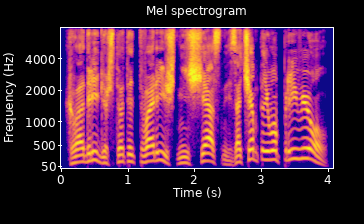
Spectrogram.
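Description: A man voicing a huge, gruff, superstitious male ship's shaman in an audiobook, speaking in a menacing booming bass. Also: big pitch swings, a little slow, no echo, studio quality. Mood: outraged.

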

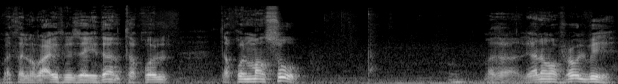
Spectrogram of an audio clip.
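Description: A man's voice: lowish voice, fairly quick, vocal fry, a little mellow, slight background noise. A man teaching a classical grammar text, explaining patiently and repeating points with fillers.

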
